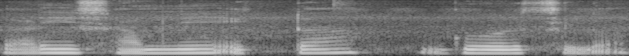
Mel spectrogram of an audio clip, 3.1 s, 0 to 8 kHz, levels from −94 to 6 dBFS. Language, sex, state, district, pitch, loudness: Bengali, female, Assam, Hailakandi, 180 Hz, -16 LUFS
